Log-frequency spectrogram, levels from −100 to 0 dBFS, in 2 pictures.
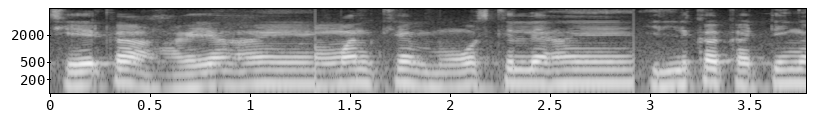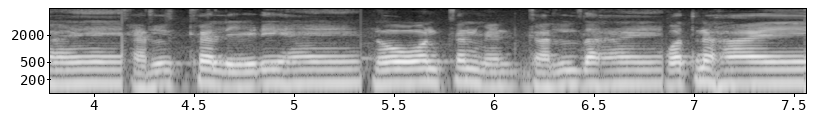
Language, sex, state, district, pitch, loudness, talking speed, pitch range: Hindi, male, Maharashtra, Sindhudurg, 165 Hz, -16 LUFS, 125 wpm, 155-170 Hz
